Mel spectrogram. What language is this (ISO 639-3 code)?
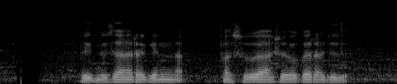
sin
